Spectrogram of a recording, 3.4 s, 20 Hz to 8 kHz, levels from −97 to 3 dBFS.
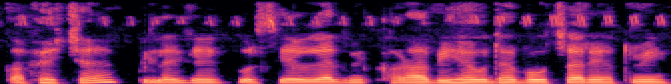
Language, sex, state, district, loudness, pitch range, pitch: Hindi, male, Uttar Pradesh, Hamirpur, -14 LUFS, 155-165 Hz, 160 Hz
